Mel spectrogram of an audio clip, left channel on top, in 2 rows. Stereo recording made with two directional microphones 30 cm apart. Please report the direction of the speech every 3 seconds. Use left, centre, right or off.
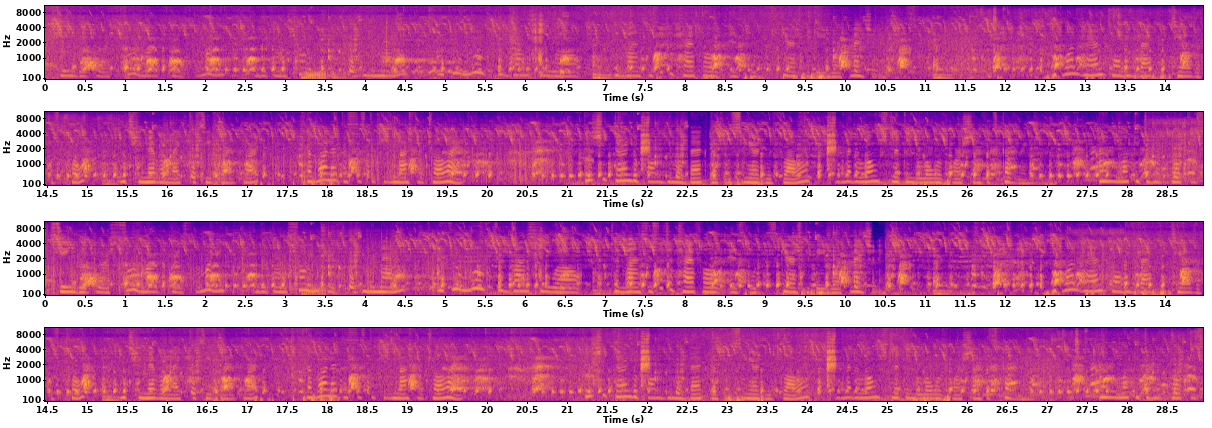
right, right, right, right, centre, centre, centre, centre, centre, centre.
